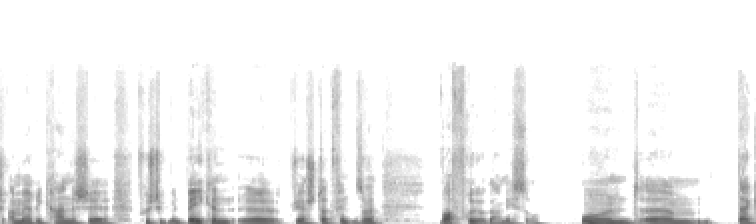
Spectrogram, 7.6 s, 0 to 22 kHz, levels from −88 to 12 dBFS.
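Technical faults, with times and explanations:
No technical faults can be heard anywhere in this speech recording. Nothing in the audio calls for a time or an explanation.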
